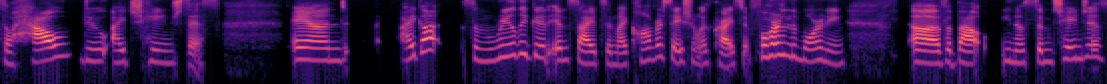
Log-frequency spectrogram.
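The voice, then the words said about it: Emotional, shaky voice. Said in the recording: “I'm a little emotional”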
